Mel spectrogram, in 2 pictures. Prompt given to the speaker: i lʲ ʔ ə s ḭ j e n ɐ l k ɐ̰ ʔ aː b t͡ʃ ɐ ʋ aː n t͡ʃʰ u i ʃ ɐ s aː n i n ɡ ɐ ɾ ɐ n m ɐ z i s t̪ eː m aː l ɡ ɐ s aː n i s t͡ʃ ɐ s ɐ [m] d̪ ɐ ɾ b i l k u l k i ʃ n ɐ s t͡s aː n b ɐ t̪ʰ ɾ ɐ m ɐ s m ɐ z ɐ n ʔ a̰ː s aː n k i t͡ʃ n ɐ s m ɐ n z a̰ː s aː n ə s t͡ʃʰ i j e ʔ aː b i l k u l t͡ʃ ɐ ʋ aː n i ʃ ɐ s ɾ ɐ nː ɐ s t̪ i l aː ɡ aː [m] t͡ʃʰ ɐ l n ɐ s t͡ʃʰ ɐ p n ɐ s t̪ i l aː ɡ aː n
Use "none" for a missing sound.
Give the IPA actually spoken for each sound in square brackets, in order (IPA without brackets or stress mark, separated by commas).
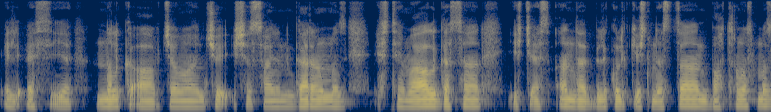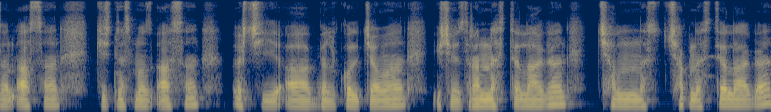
n, n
